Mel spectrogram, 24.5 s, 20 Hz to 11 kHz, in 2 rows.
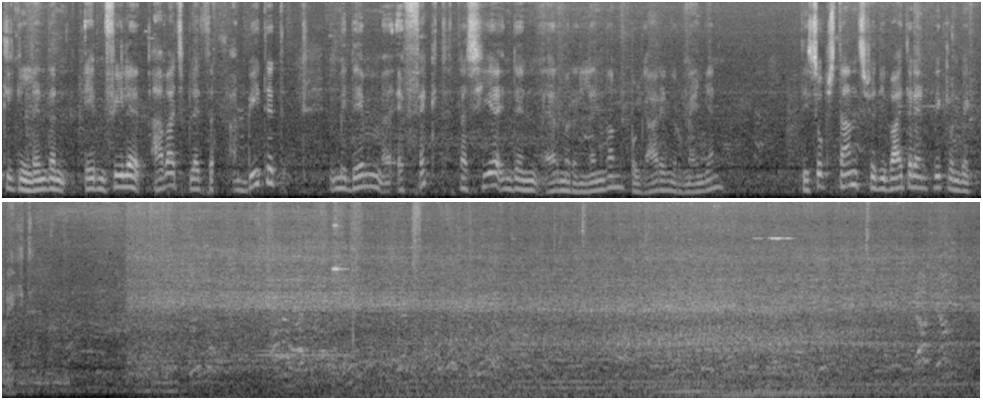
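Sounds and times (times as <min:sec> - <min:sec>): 
speech: 0:00.0 - 0:09.2, 0:10.0 - 0:12.7
crowd of people chattering at shift end: 0:11.4 - 0:24.4
bus engines idling at a factory gate: 0:13.8 - 0:24.4.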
